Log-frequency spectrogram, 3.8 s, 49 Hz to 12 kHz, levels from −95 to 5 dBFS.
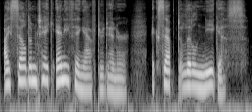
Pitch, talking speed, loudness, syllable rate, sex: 175 Hz, 160 wpm, -18 LUFS, 5.5 syllables/s, female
